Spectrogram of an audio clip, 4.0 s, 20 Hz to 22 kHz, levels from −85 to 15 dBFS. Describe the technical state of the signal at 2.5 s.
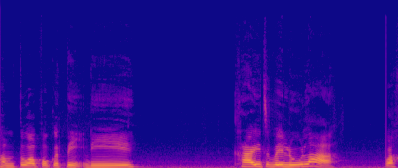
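At 2.5 s you're sitting inside a run of periodic USB or driver dropouts spanning roughly 1.8 to 3.85 s. Something blocks the audio path every 1.02 s and about a millisecond of the speech gets skipped outright, so you hear a few small, evenly spaced ticks.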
